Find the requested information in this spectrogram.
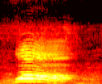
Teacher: Now in the word walk, you do not hear the L. The L is silent, because before K, if the L comes before K in the word, then the L is silent.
